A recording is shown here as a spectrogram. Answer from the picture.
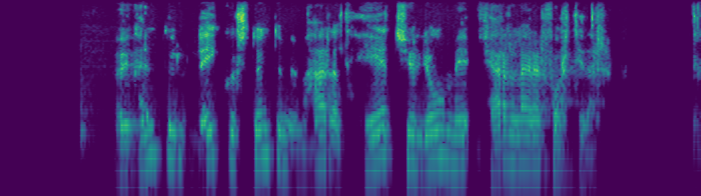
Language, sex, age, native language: Icelandic, male, 60-69, Icelandic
